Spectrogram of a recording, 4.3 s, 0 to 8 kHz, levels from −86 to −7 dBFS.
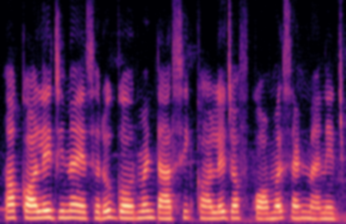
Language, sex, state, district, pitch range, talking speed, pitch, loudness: Kannada, female, Karnataka, Bangalore, 215-235 Hz, 150 wpm, 225 Hz, -15 LUFS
